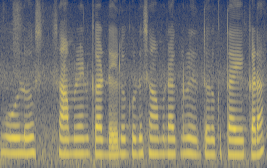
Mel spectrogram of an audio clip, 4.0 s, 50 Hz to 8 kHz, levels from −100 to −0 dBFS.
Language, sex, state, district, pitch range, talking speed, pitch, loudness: Telugu, female, Andhra Pradesh, Chittoor, 220-230 Hz, 105 wpm, 225 Hz, -17 LUFS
